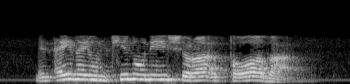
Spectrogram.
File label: where can i buy stamps Arabic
